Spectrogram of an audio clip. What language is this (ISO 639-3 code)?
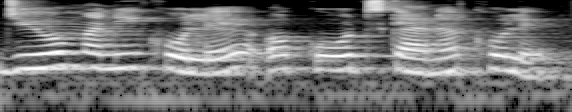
hin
